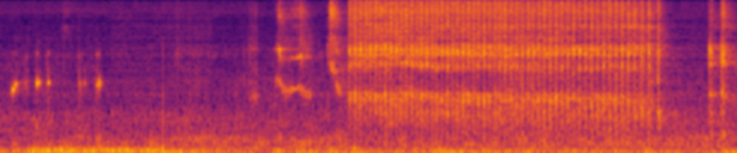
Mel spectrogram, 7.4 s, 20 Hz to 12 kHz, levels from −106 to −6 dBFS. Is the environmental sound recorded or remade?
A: remade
